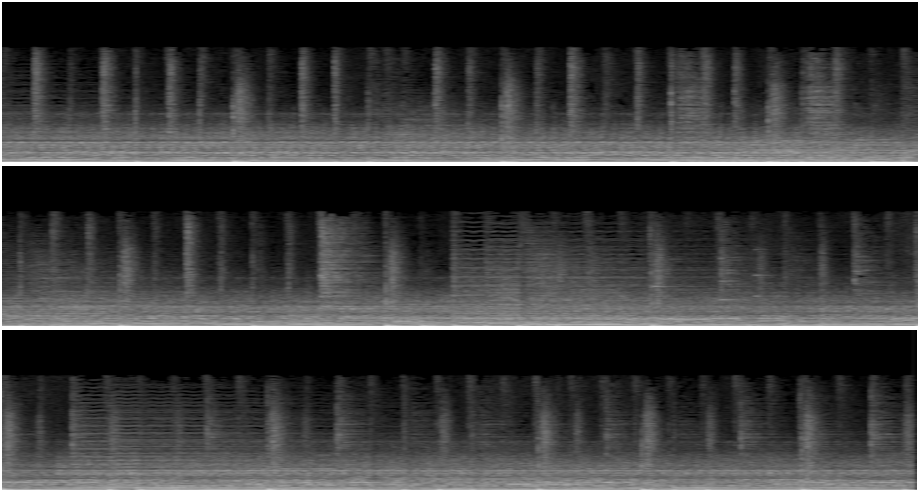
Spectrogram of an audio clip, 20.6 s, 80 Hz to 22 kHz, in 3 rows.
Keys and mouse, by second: 0.4 click, 0.6-1.2 middle drag, 1.5 shift+click, 1.8 Tab, 2.3-3.3 drag, 3.9-4.2 shift+middle drag, 4.7-5.2 middle drag, 5.6 shift+middle drag, 6.1 shift+middle click, 6.5 shift+click, 7.0 click, 7.9 shift+click, 8.2 click, 10.0 Tab, 18.1 right click, 19.7 shift+right click, 20.0 shift+right click.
